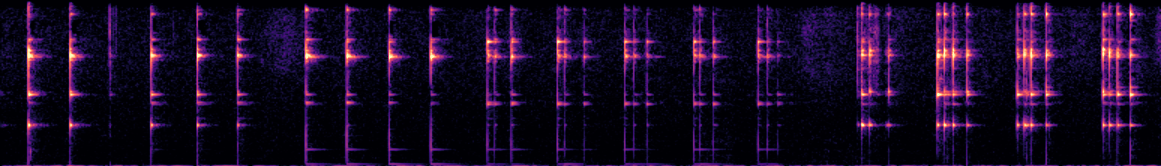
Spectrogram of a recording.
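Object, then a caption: Glass beer bottle. A medium brown glass beer bottle with a printed sleeve label, hollow and apparently empty, is held upright and tapped with fingertips and nails along its body and neck. Each tap gives a short, bright glassy clink that dies away almost at once. Through the middle of the clip a low, steady hum sits under the taps, and the tapping grows denser toward the end.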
